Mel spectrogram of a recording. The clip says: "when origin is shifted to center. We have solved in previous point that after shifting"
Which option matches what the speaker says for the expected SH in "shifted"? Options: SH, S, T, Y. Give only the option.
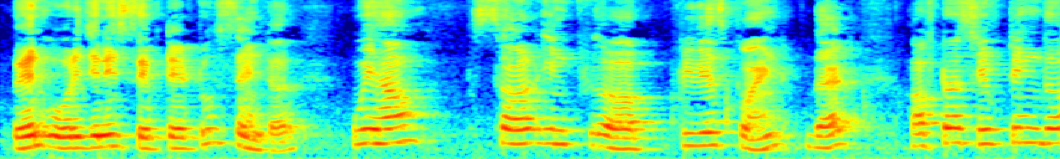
S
